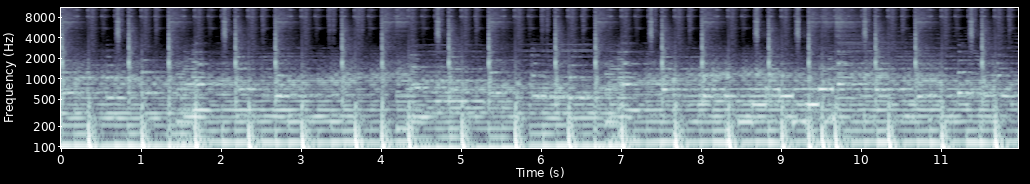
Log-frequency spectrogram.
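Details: Loud rhythmic music with steady drum beats and sustained keyboard tones throughout.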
